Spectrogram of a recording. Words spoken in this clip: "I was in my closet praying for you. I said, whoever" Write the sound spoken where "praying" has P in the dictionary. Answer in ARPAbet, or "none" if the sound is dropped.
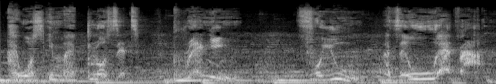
B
